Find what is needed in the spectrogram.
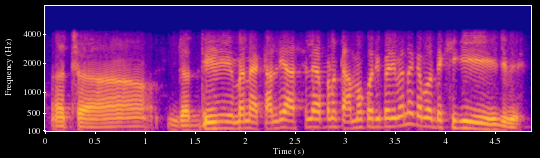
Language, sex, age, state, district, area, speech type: Odia, male, 45-60, Odisha, Bhadrak, rural, conversation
